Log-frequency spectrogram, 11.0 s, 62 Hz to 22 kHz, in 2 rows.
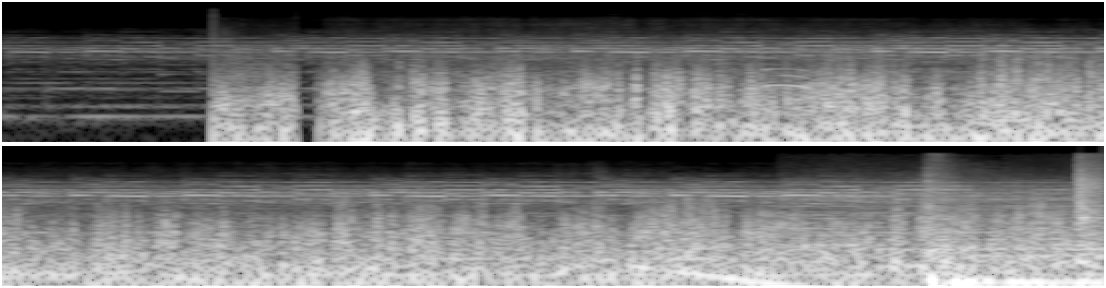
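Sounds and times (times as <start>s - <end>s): wind buffeting microphone: 1.1s - 11.0s.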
